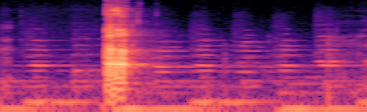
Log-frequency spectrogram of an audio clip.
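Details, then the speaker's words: Person recording a video review who feels nauseous and keeps burping gives a single short, loud burp over steady background music. "and know just because I keep burping I hope"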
